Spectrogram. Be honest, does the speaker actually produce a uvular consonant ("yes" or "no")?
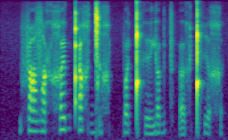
yes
